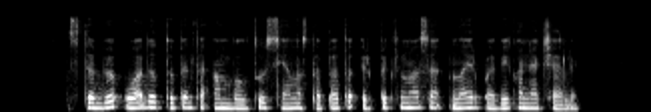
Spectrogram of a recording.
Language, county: Lithuanian, Klaipėda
